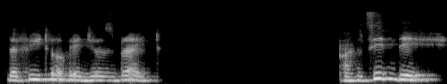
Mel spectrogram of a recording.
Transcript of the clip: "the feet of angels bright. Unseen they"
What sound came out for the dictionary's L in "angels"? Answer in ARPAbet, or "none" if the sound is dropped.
none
